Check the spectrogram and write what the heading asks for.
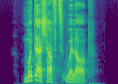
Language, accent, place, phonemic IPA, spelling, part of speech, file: German, Germany, Berlin, /ˈmʊtɐʃaftsˌuːɐlaʊp/, Mutterschaftsurlaub, noun, De-Mutterschaftsurlaub.ogg
- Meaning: maternity leave (leave of absence)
